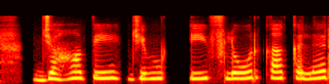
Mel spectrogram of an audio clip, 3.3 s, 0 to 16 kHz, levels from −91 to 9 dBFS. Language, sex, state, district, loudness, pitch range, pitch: Hindi, female, Himachal Pradesh, Shimla, -18 LUFS, 250-270 Hz, 260 Hz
